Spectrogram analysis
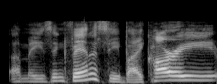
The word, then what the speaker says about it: Kaare: like Amazing Fantasy by Kari Rhymes with Atari Andrews in Treasury Edition form or regular comic edition form.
